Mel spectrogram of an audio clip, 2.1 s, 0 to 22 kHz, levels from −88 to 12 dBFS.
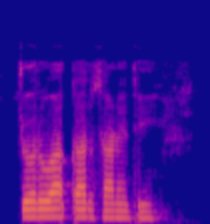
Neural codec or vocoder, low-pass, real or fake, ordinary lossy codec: codec, 16 kHz, 8 kbps, FreqCodec, larger model; 7.2 kHz; fake; Opus, 32 kbps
